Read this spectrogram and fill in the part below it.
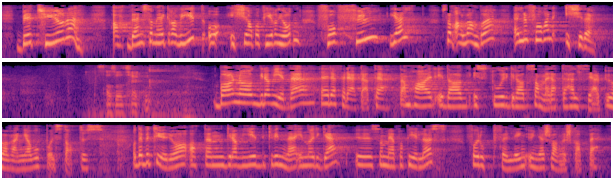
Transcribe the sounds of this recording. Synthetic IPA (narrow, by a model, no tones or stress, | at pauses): bət̪ʰyːʁd̪ɛʔɑt̪̚d̪ɛnsɔmɛɡɾɑʋiːd̪ɔɪçːəhɑɾpɑpʰiːɾənɪjɔɾd̪n̩foːɾfʉljɛlpsɔmɑlːəɑnd̪ɾəʔɛlːəfoːɾɛnɪçːəd̪ɛ | bɑːɳɔɡɾɑʋiːd̪əɾɛfəɾeːʈəæ̰t̪ʰɪd̪̥ɛmɦɑɾɪ̰d̪ɑːɡɪst̪uːɾɡɾɑːd̪sɑmːəɾɛt̪ːəɦɛlsəjæ̰lpʉːɑʋhɛŋːɪɑʋʊphɔ̰lst̪ɑ̰ːt̪ʉs | ɔd̪ɛbət̪ʰyːɾjʊʔɑt̪ɛnɡɾɑʋiːd̪kʰʋɪnːəɪnɔɾɡəsɔmɛpʰɑpiːɭøːs | foːɾʊpfœlːɪŋʔʉ̰nːəʂʋɑŋəʂkɑ̰ːpə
